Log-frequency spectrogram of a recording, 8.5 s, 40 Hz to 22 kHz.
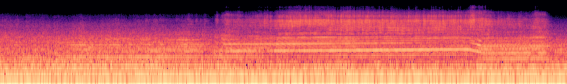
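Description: BMW E92 M3's V8 with an aftermarket titanium exhaust pulling through a gear, its pitch climbing steadily and the exhaust turning raspier about three seconds in. About seven seconds in the pitch drops sharply with an upshift, and the engine note falls away just before the end. A steady rumble of road and wind noise runs underneath, heard from inside the cabin.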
